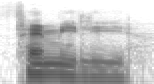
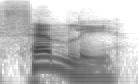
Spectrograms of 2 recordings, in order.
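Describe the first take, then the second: First: The middle vowel is pronounced clearly. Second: The middle vowel is barely pronounced. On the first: The speaker calls it wrong. "They don't say family" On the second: The speaker calls it right. "they don't really pronounce the E very strongly"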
